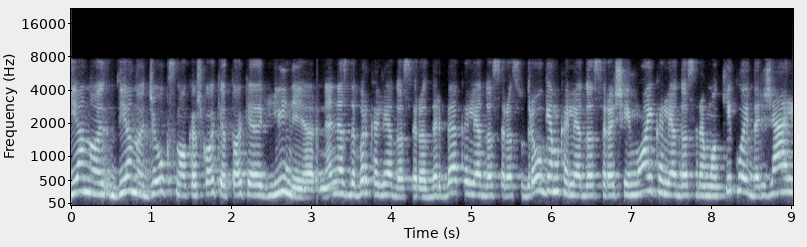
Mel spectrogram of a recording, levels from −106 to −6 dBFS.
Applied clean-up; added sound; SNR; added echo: none; none; none; none.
